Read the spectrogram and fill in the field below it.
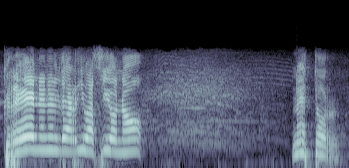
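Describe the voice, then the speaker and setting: A man's voice: extremely high pitch, slow pace, pushed and bright, lo-fi sound, some chatter behind, slight background noise. A man with an Argentine accent doing crude, teasing stand-up on an outdoor festival stage, laughing at his own jokes. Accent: Argentine Spanish. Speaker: stand-up comedian. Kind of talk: live stand-up joke telling.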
